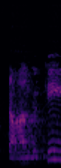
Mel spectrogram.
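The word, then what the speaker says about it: Ntangki: टांगकी tribe. Which tribe is there? N is silent.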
